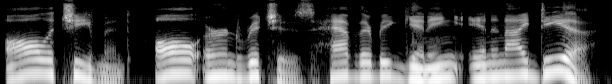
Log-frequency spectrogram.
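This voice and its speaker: A man reading an audiobook as scripted narration, in a measured, emphatic way, close to the microphone. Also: on the high side, very animated, a little mellow, no room sound.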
